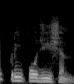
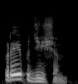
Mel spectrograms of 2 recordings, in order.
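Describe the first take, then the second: First: प्रीपोजिशन as pree-po-ji-shan; long pree and full po in प्रीपोजिशन; mispronounced preposition. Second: प्रेपोजिशन as prep-zi-shan; short prep, po reduced in प्रेपोजिशन; correct preposition pronunciation. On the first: Teacher quoting the common wrong reading, प्रीपोजिशन as pree-po-jishan. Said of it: "तो प्रीपोजिशन नहीं होगा". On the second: Teacher modelling the right reading, प्रेपोजिशन as prep-zi-shan. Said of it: "बल्कि ये पढ़ा जाएगा". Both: Shown as a demonstration.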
